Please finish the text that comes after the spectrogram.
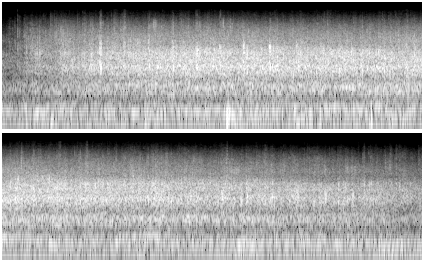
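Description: An audience in a conference hall claps for an arriving speaker at a Palestine Day event, a sustained dense wave of applause, steady and full throughout, with a few faint voices mixed in.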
